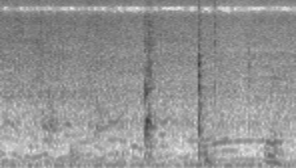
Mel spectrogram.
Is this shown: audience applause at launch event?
no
